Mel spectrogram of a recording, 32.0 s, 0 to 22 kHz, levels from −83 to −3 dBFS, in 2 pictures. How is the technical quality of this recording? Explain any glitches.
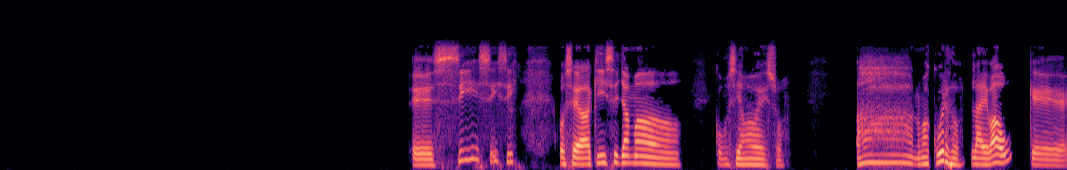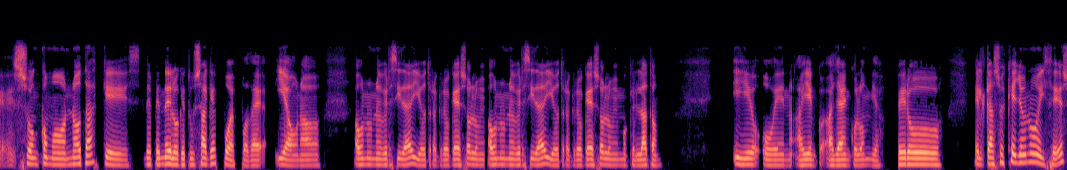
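The recording has one clear playback fault in this speech clip, a stream segment repeated. From 23.26 s to 25.25 s, about 2.0 s of speech plays a second time, so the recording runs roughly two seconds longer than the original. The player fetched or queued the same stretch of the stream twice and played both copies in sequence. It sounds like a sudden jump back in the programme, with a small blip at the splice before the repeated section begins.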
